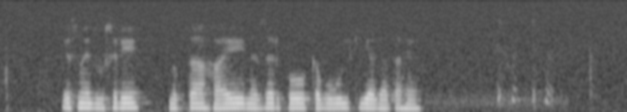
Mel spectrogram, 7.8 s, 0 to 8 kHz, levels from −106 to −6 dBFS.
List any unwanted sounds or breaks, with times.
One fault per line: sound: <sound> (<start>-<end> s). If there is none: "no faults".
sound: cough (6.2-7.0 s)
